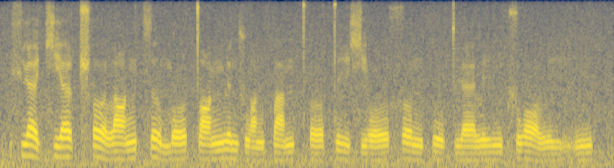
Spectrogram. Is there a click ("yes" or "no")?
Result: no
